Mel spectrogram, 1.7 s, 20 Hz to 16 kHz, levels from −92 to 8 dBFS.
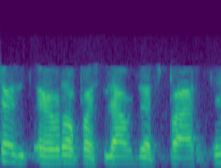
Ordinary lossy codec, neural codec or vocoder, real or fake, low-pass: AAC, 48 kbps; none; real; 7.2 kHz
